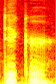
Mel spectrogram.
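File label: "dicker", US English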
